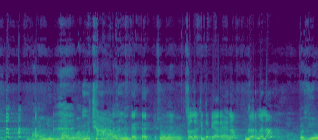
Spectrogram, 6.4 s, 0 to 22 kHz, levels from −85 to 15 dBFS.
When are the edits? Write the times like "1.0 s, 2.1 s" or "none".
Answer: none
